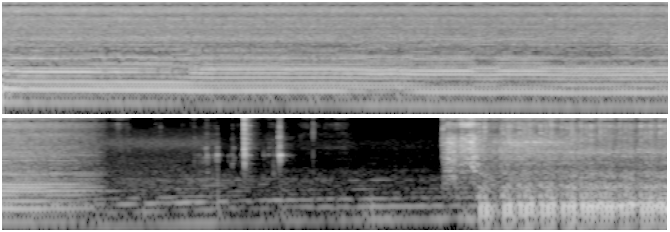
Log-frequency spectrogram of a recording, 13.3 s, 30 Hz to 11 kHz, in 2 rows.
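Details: 1987 Honda CB450S after engine swap, no-start fixed by starter motor, warmed up with recharged battery: steady, even throb at idle, cuts out briefly, fires up promptly and settles smoothly; healthy start.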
